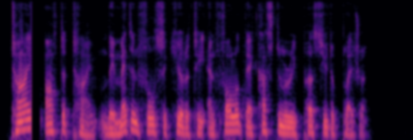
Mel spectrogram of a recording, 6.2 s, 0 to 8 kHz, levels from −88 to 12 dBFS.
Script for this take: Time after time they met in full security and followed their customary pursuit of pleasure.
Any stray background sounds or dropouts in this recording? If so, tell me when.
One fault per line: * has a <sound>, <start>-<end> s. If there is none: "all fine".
* has a dropout, 0.5-0.6 s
